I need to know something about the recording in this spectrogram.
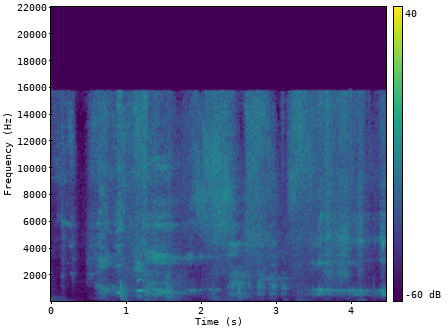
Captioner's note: group gasping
